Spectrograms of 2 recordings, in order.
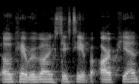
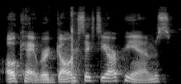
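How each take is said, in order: First: It is said flatly, with little energy. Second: It is said with lively energy and conviction. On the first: It just states the numbers. The speaker calls it wrong. "It's no" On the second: It tells a story that draws people in. The speaker calls it right. "You're telling a story. You have to make it captivating"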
